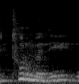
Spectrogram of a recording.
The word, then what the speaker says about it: Tirmidhi: So his name can be pronounced in three ways. Tirmidhi, Turmidhi, and Tirmidhi. The most famous one is Tirmidhi bikasrat ta. But if I say kama ja'a fi Turmidhi, then I said the Sheikh is making a mistake.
